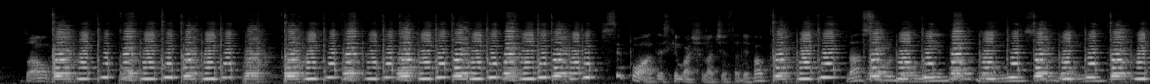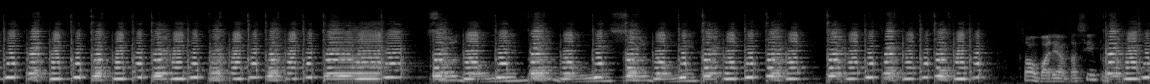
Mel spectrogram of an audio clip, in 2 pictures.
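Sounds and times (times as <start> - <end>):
piano accordion playing: 0.5 - 6.0, 7.8 - 21.4, 22.6 - 23.0.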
